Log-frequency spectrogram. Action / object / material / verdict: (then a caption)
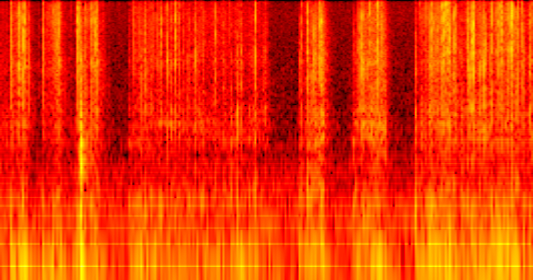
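scrape / solid milk chocolate bar / chocolate / none. Long acrylic nails scratch and tap quickly across the segmented surface of a large unwrapped solid milk chocolate bar lying on a white paper plate. Bursts of bright, dry scratching alternate with short pauses, layered over dull low thuds, with one sharp tap standing out near the start.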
